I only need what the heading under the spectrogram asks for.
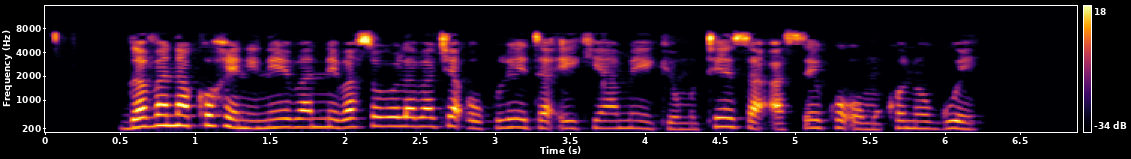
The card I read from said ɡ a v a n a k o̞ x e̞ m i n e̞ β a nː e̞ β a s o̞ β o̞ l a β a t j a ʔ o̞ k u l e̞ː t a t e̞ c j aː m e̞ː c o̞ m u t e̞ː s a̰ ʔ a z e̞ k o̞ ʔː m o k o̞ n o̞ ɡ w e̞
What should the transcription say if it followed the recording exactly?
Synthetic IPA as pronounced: ɡ a v a n a k o̞ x e̞ n i n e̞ β a nː e̞ β a s o̞ β o̞ l a β a t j a ʔ o̞ k u l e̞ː t a ʔ e̞ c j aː m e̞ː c o̞ m u t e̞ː s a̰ ʔ a s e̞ k o̞ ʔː m u k o̞ n o̞ ɡ w e̞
